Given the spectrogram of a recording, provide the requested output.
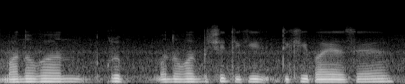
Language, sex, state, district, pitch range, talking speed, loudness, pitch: Nagamese, male, Nagaland, Dimapur, 120-130 Hz, 120 wpm, -17 LUFS, 125 Hz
